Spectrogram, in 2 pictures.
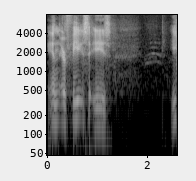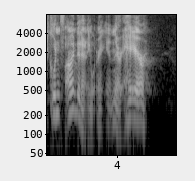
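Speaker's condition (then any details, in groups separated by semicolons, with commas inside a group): Spasmodic dystonia; apologizes to audience for voice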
